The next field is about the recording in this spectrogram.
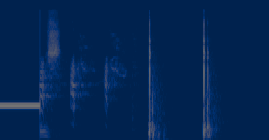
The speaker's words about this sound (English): I'm going to beep that. I'm sorry. I'm going to beep that.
